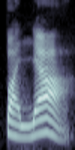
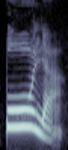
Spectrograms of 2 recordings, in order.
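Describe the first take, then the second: First: The stress is on the last syllable. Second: The stress is on the first syllable. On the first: It is a plural form in the nominative case. "When the last syllable is stressed, it's a plural form in the nominative case" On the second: It is a singular form in the genitive case. "When the first syllable is stressed"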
